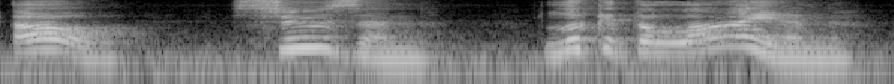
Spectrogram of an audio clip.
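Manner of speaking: put-on a little girl gasping in awe; excited girl. Lucy showing Susan the lion, awed. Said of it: "Lucy said".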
